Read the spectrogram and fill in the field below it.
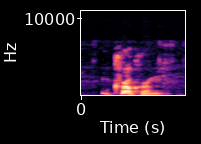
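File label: "grogram", British English; pronunciations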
